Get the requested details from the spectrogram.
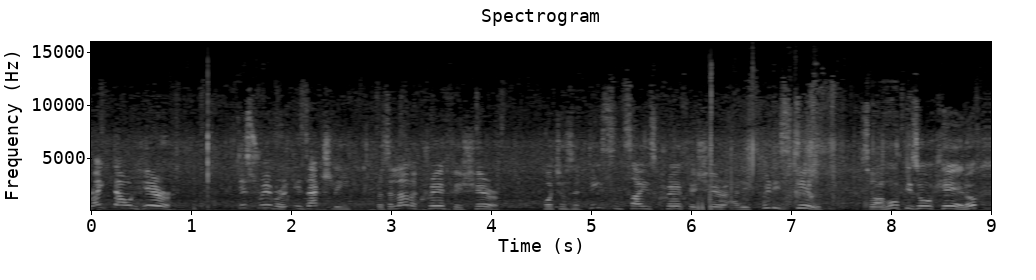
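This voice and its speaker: A man's extremely high voice at a fairly quick pace, with ordinary pitch variation and noticeable background noise. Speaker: bushcraft instructor. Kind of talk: outdoor tutorial. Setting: outdoors by a river. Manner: loud, shouting.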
